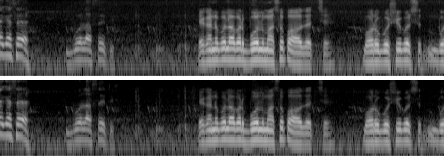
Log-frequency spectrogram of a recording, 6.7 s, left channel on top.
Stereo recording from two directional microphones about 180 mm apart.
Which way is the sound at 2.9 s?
5° right (ahead or behind).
